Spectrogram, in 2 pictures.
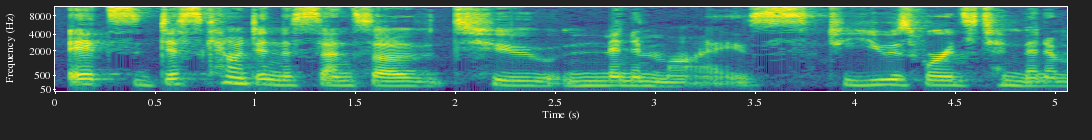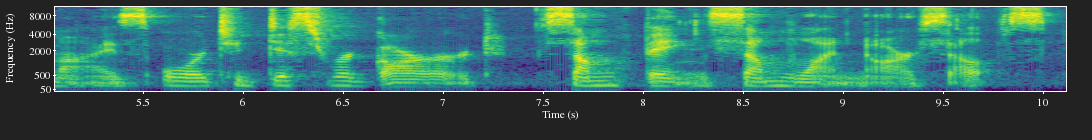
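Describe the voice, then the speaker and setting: A woman's voice: extremely low pitch, fairly even intonation, slow pace, creaky, hardly any pauses, a little hiss or hum. A middle-aged woman whose first language is Swedish, giving an earnest, reflective workshop talk on change management.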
